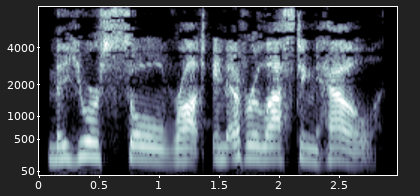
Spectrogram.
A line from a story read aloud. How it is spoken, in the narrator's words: roared Papa, stepping forward threateningly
